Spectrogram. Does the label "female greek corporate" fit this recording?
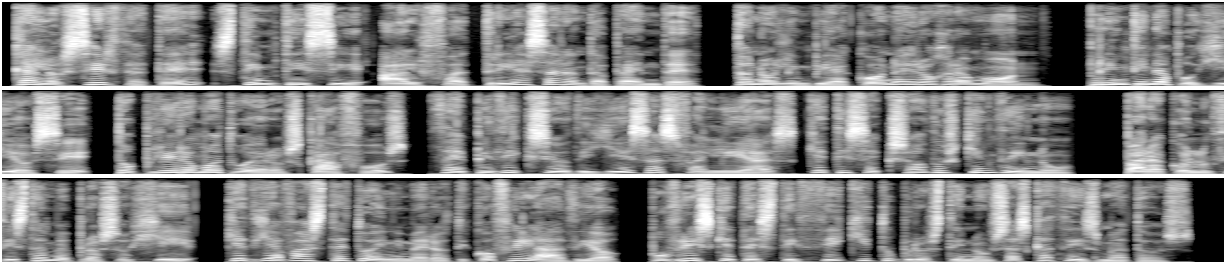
Yes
